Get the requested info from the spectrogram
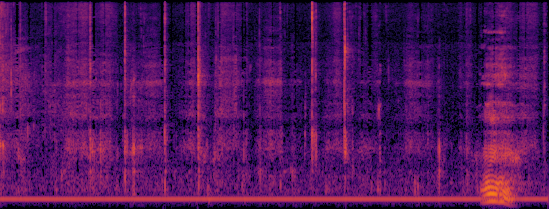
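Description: A man chewing pizza crust dipped in garlic butter sauce, with small wet mouth clicks and smacks, then a brief voiced "mmm" about seven seconds in. A steady low hum runs underneath.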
